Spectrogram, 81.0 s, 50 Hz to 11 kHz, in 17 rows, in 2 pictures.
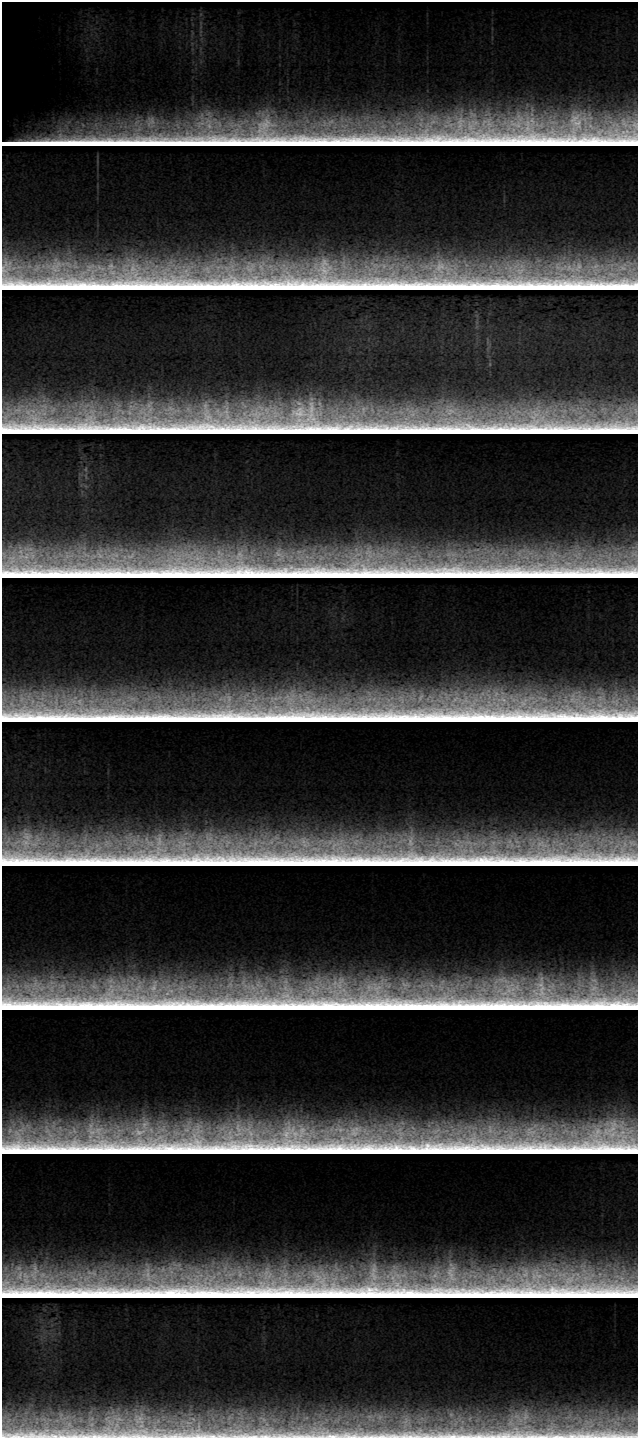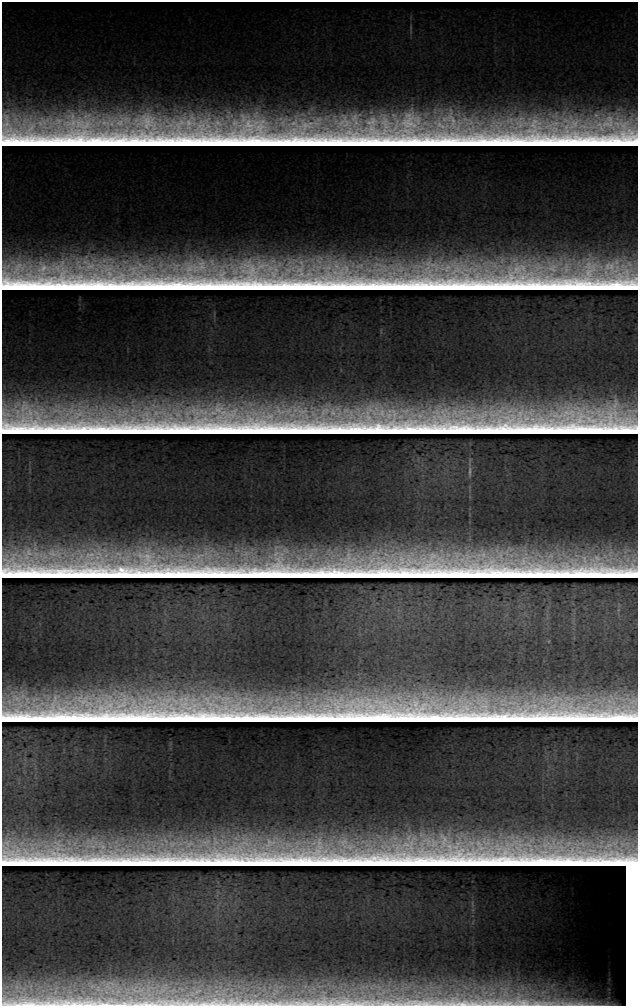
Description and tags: Esperance Wind Farm
Esperance was the first place to establish a wind farm in Australia. Consequently this is the sound of a first generation wind generator. This recording was done approximately 40 metres from the wind generator using my Zoom H4 with a Rycote wind sock.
